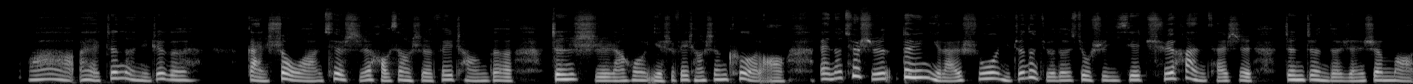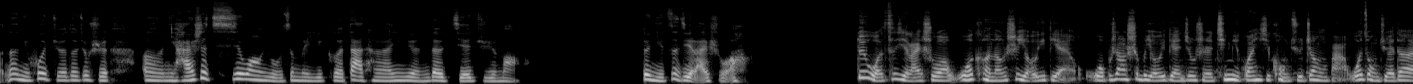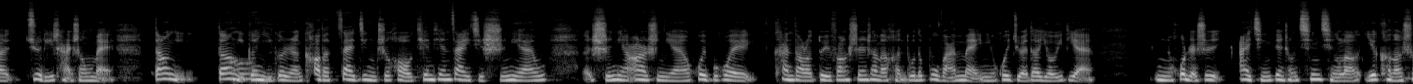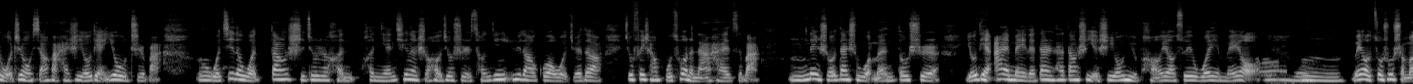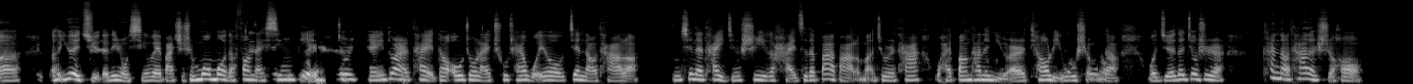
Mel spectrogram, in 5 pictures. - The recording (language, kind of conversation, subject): Chinese, podcast, 你能跟我们分享一部对你影响很大的电影吗？
- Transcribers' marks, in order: "团圆" said as "谈圆"; laughing while speaking: "说啊"; unintelligible speech; chuckle; laugh; laughing while speaking: "时机不对"; laugh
